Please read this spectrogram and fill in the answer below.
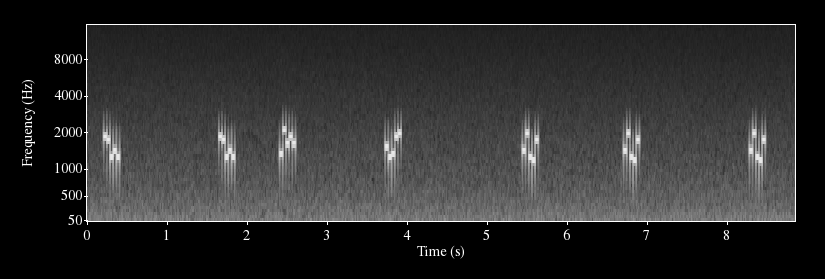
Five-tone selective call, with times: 0.2-0.4 98353
1.6-1.8 98353
2.4-2.6 44797
3.7-3.9 63490
5.4-5.6 50328
6.7-6.9 50328
8.3-8.5 50328

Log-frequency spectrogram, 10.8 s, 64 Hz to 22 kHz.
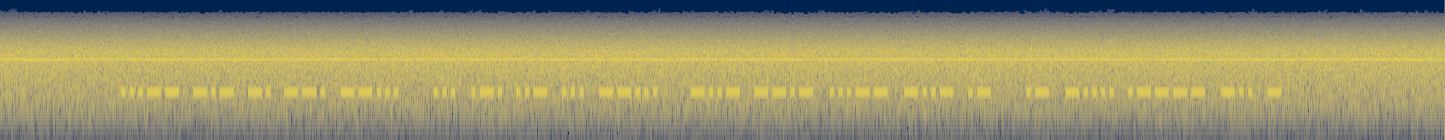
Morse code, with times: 0.9-3.0 3KNG7
3.3-4.9 SRUS7
5.2-7.4 XQ3XA
7.7-9.6 A61DT

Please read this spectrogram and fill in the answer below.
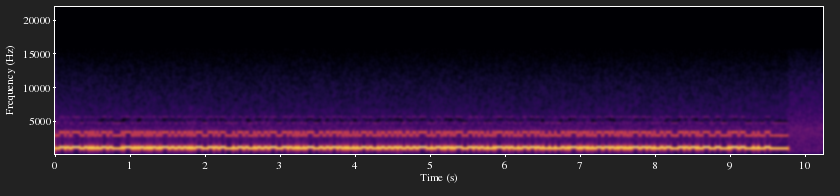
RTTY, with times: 0.0-0.1 …
0.2-2.0 TRAVESSEIRO
2.2-3.0 MACIO
3.2-3.7 FOI
3.9-5.5 FACILITADO
5.7-6.3 PELA
6.5-7.3 QUEDA
7.5-7.8 DE
8.0-8.3 UM
8.5-9.6 HOMEM.

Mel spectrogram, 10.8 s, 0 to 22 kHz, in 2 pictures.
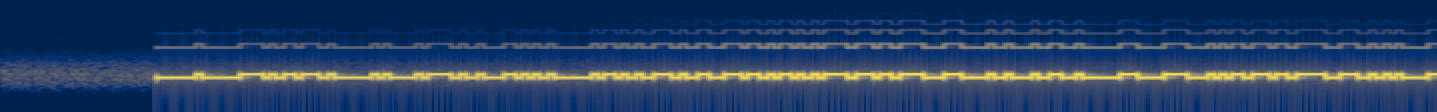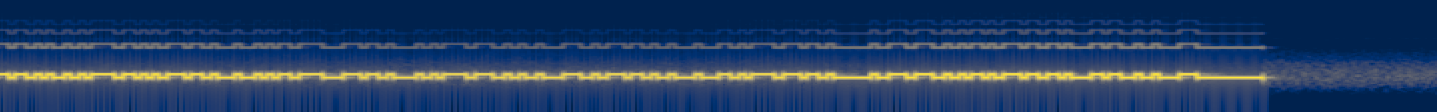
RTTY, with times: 1.4-2.7 XE4DAW
2.9-3.2 DE
3.4-4.7 OM2MOS
4.9-5.4 TNX
5.5-6.0 FER
6.2-6.7 QSO
6.8-7.7 KEN,
7.8-8.3 73
8.5-9.1 AND
9.3-10.0 GL.

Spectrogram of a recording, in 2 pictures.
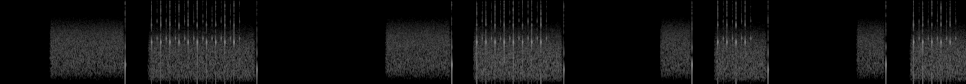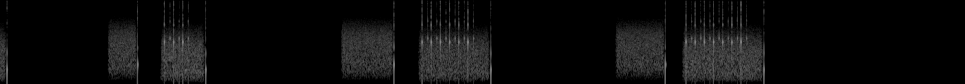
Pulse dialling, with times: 0.5-2.6 0
3.8-5.6 8
6.6-7.7 4
8.6-9.7 5
10.7-11.7 3
13.1-14.6 6
15.8-17.3 7

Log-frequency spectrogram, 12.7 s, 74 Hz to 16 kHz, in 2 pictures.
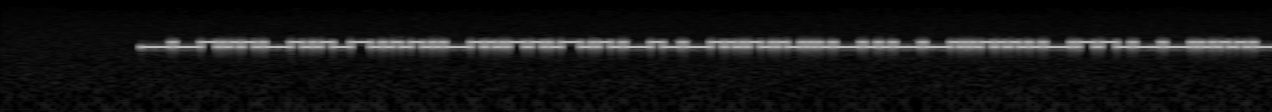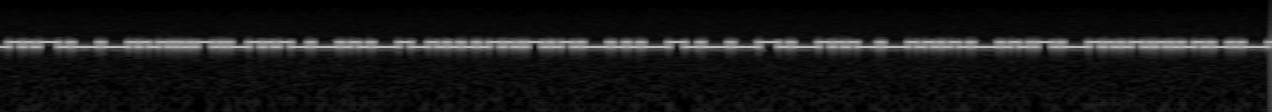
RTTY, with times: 1.5-2.2 NMTWN
2.5-3.4 EHTZM
3.7-4.9 ZBYQR
5.1-6.3 PEOFI
6.6-7.6 TLREX
7.8-8.8 MWMPQ
9.0-10.3 EAQOT
10.6-11.7 VIWWE
12.0-12.7 …

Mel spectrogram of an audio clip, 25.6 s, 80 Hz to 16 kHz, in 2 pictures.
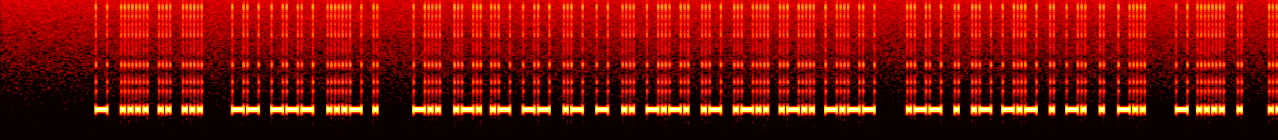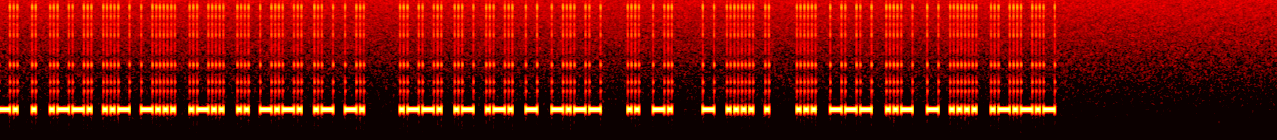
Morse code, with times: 1.0-2.0 THIS
2.3-3.8 MOVE
4.1-8.7 DRAMATICALLY
9.1-11.4 WEAKENED
11.8-12.4 THE
12.7-16.4 REPUBLICAN
16.8-18.8 PARTY
19.1-19.5 IN
19.8-20.5 THE
20.7-23.3 SOUTH.

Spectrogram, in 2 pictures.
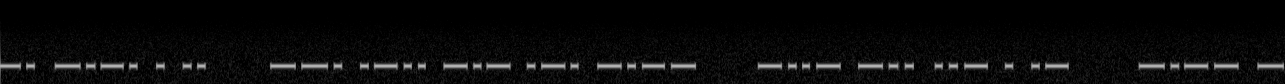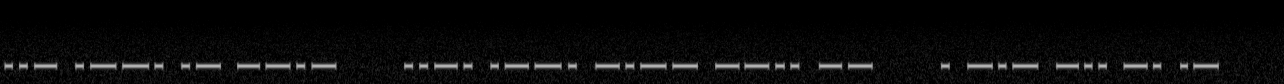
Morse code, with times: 0.0-2.0 …
2.7-7.0 GLKRY
7.6-10.7 XDUEA
11.4-16.2 YXPAQ
16.9-21.6 FPYZM
22.3-25.0 EKDNA

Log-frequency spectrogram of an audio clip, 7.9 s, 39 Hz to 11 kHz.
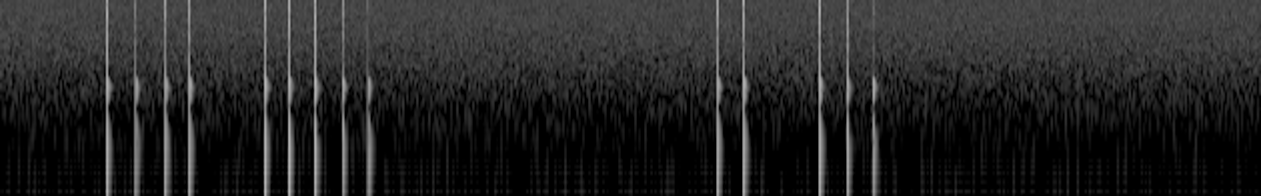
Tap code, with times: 0.7-2.3 U
4.5-5.5 H

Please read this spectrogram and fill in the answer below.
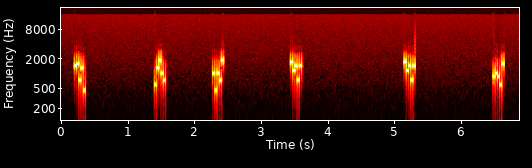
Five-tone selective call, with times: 0.2-0.4 67155
1.4-1.6 05931
2.3-2.4 33319
3.4-3.6 84616
5.1-5.3 84616
6.5-6.6 23207

